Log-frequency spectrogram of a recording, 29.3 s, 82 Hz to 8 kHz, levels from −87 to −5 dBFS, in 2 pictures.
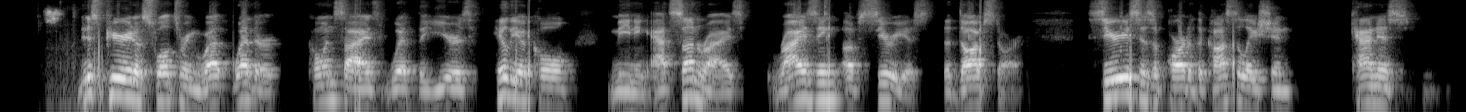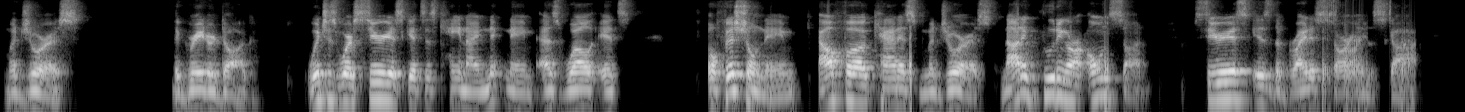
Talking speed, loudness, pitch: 125 wpm, -26 LUFS, 125 Hz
